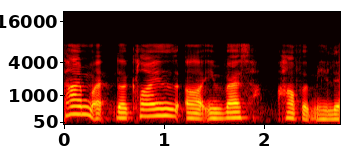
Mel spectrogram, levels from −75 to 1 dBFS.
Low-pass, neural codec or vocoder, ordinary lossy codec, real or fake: none; none; none; real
